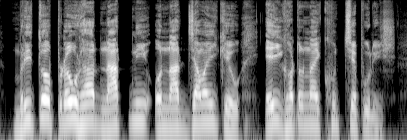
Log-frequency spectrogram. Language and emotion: Bengali, neutral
